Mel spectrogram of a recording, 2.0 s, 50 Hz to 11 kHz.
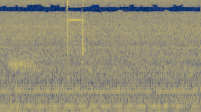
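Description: Growatt 12 kW low-frequency off-grid inverter humming steadily while it carries the load of a running three-and-a-half-ton air conditioner, with constant low tones over a steady background noise. A faint tick comes about a third of the way in.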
